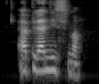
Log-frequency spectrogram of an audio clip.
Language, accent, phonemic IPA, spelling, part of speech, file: French, Canada, /a.pla.nis.mɑ̃/, aplanissement, noun, LL-Q150 (fra)-aplanissement.wav
- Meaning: leveling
